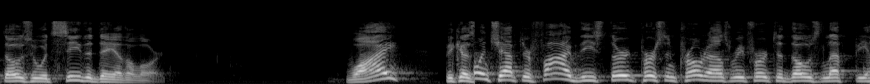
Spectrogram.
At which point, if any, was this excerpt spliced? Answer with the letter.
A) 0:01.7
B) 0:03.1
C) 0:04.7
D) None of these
C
